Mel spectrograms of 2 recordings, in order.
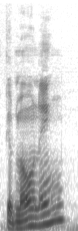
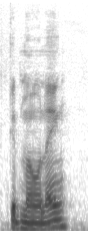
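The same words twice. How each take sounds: First: It is said with lively, added expression. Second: It is said flatly, with little expression.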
